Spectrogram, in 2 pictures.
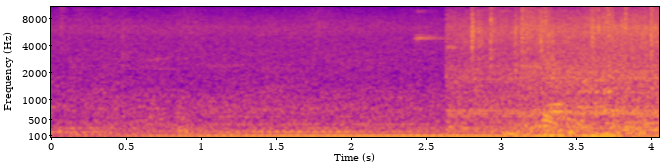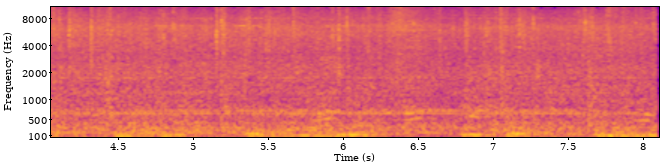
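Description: A low steady hum, then, about two and a half seconds in, a stainless-steel produce packing machine running: a steady whine over dense, rapid clicking and clattering.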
